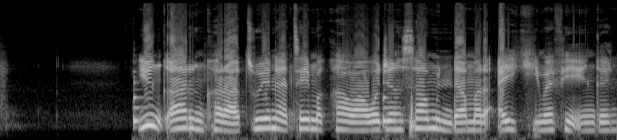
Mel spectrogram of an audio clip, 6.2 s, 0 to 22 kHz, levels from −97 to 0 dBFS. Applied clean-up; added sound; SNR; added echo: none; Bowed string instrument; 12 dB; none.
